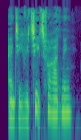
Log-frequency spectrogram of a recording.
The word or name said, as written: antikvitetsforretning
